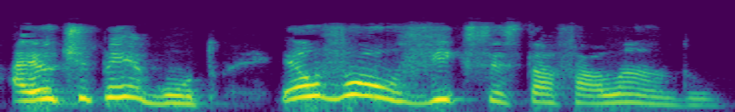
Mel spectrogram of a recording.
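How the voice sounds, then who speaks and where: A woman's voice: high voice, very animated, fast talker, dark tone, breathy edge, no echo, muffled recording. A woman with a Brazilian Portuguese accent, hosting a casual live chat and earnestly explaining ideas while often restarting her phrases. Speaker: host explaining meditation and nonviolent communication.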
